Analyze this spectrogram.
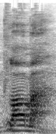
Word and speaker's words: plumber: is silent in climb, silent in plumber.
